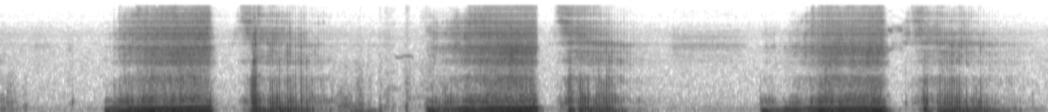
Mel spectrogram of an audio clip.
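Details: Delilah, a pet dog, snoring in deep sleep: three loud, low, rattling inhalations about three seconds apart, each followed by a softer, breathy exhale, with quiet pauses between.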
